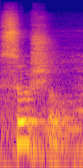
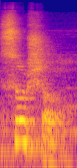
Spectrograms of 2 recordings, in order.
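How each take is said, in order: First: The ending is said as one syllable, shal. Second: The ending is said as one syllable, shal.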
